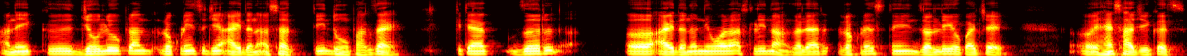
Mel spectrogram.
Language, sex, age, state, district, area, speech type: Goan Konkani, male, 45-60, Goa, Canacona, rural, spontaneous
